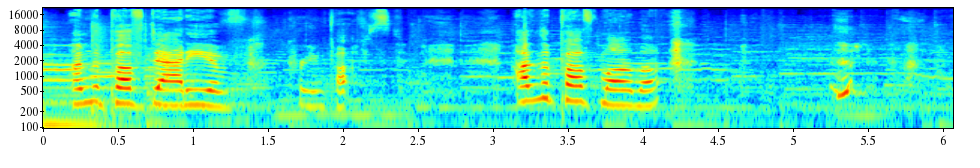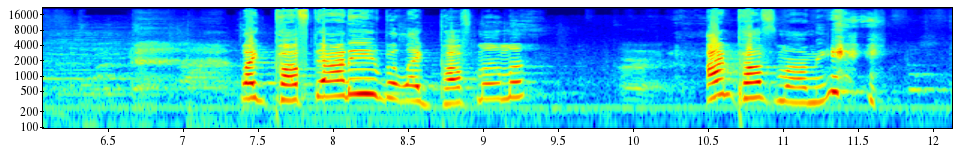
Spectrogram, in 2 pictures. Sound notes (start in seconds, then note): 5.1 laughing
